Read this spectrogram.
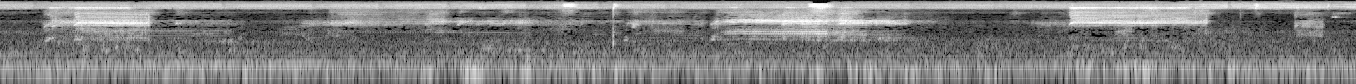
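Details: Lots of very vocal frogs out at night in a garden, about to eat the bugs: buzzy, trilled bursts about a second long swell and fade in overlapping waves over a steady high hiss.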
